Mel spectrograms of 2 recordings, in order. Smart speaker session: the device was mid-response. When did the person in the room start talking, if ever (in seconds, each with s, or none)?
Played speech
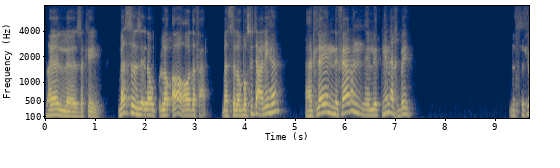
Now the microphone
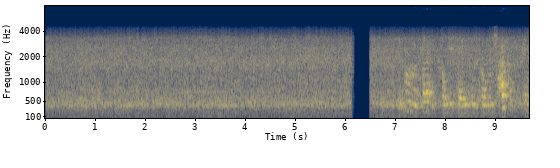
7.1 s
